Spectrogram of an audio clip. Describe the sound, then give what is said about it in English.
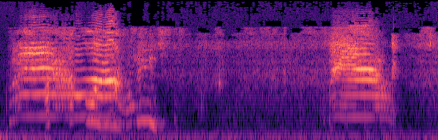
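A cat meows twice: first a long, drawn-out cry that bends downward in pitch at the end, then after a pause a shorter meow. Both are clear over a faint low hum. “Oh my god, it's a cat.”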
